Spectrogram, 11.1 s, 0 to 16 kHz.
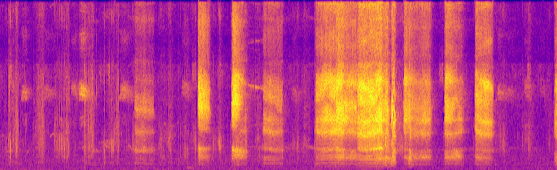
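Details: Crow chicks in Helsinki, Finland, on 20 July 2011, staying close to their mother and begging; rapid rasping caws repeated about every half second, building to a long loud harsh outburst midway, then more short calls.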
